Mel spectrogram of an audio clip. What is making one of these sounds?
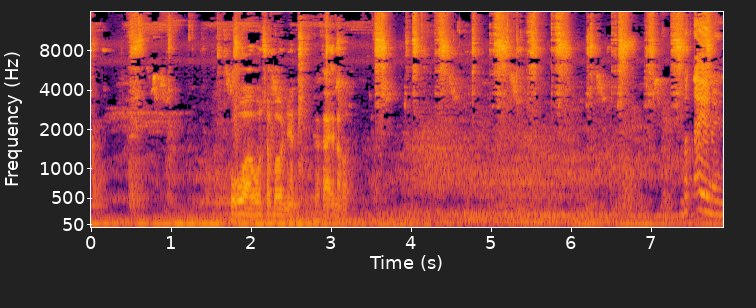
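A metal lid clatters onto a pot.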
